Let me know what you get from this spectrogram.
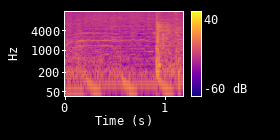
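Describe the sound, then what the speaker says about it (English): Fireworks explode at an ice festival. One sharp, loud bang cracks near the end of a brief stretch of low background rumble. "these are the fireworks at an ice festival"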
